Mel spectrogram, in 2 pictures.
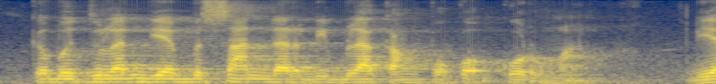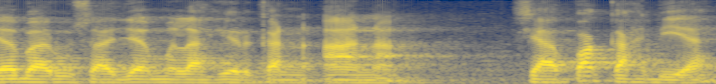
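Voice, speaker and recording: Unhurried preacher in a hall. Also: male voice, low voice. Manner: lively, teasing call-and-response with the audience. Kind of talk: sermon. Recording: echoey hall, long reverb.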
